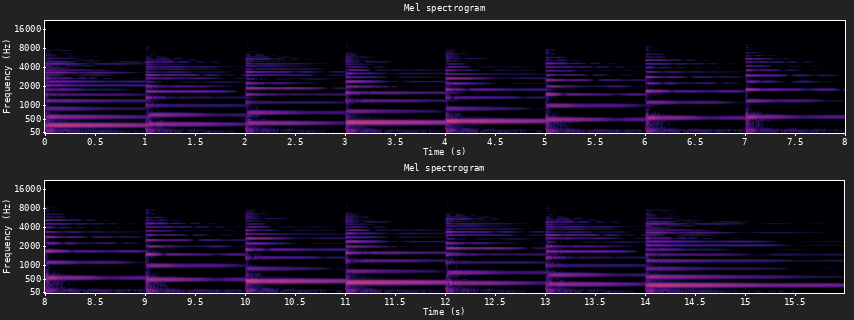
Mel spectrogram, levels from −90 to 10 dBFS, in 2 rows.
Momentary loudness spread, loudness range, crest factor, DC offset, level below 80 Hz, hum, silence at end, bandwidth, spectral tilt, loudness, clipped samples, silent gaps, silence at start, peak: 18 LU; 6 LU; 16 dB; under 0.1%; -72 dBFS; none; 0 s; 10 kHz; -4.5 dB/octave; -47 LUFS; under 0.1%; none; 0 s; -30 dBFS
